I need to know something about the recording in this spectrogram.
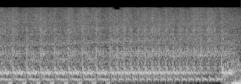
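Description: Uptempo hardcore electronic music in a break. The pounding kick drum stops right at the start, leaving a loud, distorted synth holding one steady buzzing tone.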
